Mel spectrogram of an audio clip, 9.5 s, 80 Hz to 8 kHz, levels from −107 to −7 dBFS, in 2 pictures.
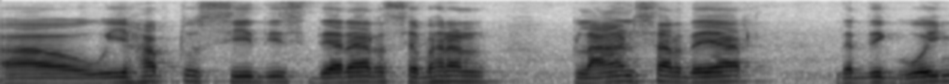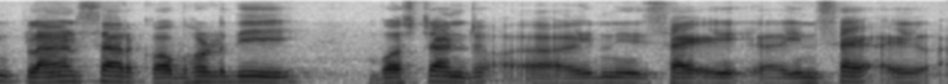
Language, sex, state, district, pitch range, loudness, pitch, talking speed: English, male, Odisha, Malkangiri, 125-145 Hz, -19 LUFS, 135 Hz, 165 wpm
